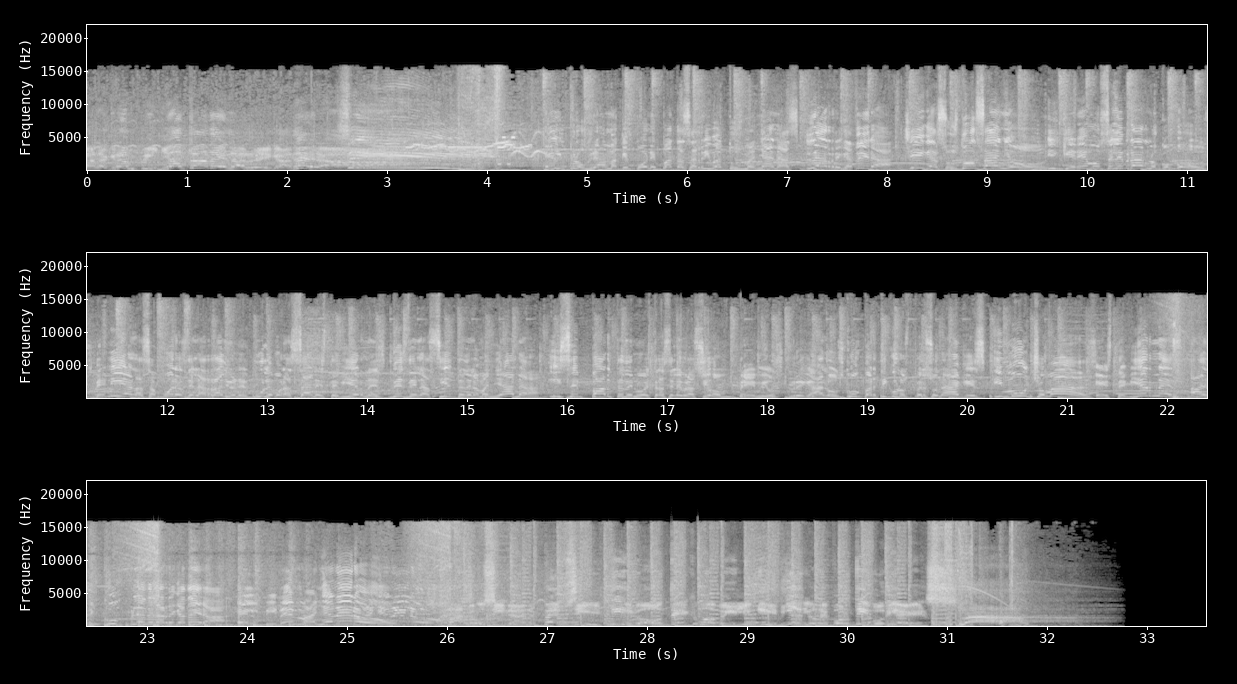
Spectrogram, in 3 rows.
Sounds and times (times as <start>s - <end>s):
Speech: 0.0s - 3.6s, 4.6s - 31.3s
Disco: 2.5s - 31.3s.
